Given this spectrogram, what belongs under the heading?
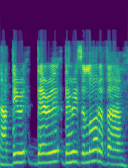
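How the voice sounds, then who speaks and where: With a Croatian accent, a woman speaks at a very slow pace in a somewhat breathy voice with ordinary pitch variation. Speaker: English teacher. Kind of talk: online expert talk. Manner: halting, many fillers and repetitions.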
